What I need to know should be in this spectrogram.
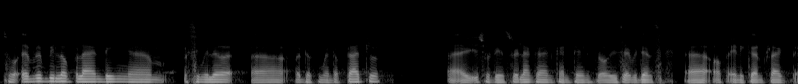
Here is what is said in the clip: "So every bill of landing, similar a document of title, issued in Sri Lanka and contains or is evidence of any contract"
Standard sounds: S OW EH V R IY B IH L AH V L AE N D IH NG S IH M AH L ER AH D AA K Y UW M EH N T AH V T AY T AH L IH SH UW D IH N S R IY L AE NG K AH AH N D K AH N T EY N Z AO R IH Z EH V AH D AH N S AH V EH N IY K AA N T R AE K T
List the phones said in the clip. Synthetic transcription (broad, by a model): S OW EH V R IY B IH L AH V L AE N D IH NG S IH M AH L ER AH D AA K Y UW M EH N T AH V T AY T AH L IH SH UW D IH N S R IY L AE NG K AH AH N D K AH N T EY N S AO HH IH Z EH V AH D AH N S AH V EH N IY K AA N T R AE K T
